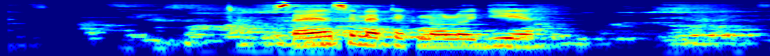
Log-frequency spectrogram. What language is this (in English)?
Swahili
